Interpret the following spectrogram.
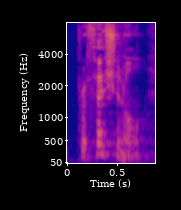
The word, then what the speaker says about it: professional: write it in 2.1 professional has four syllables and is stressed on the second so write it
